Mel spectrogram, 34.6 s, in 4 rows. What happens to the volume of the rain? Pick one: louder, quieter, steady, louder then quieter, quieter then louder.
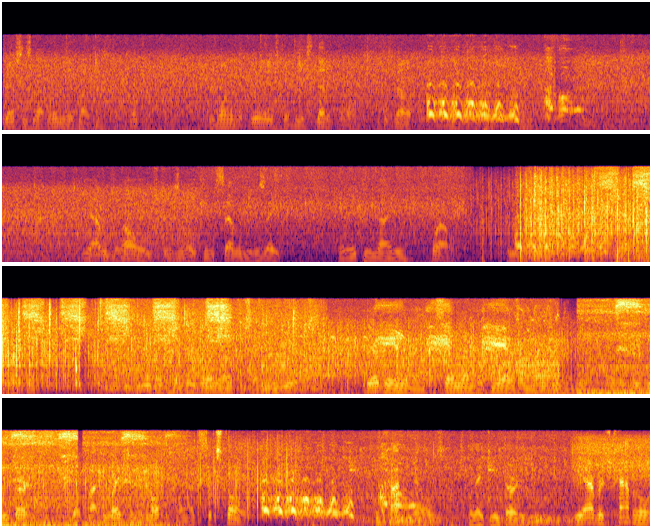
louder then quieter.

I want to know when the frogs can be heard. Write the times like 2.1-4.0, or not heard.
not heard.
